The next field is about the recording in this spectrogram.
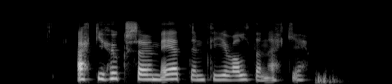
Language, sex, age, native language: Icelandic, female, 20-29, Icelandic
